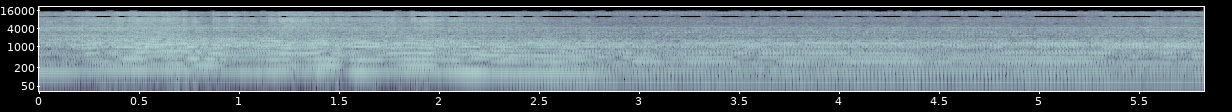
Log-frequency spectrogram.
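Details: 66cc (also called 60cc) bicycle-kit two-stroke on hydrogen through a hydrogen carburetor, standard ignition timing: revs then settles with uneven popping through the intake and exhaust, backfiring out the carburetor and exhaust because the ignition timing needs to be retarded.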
